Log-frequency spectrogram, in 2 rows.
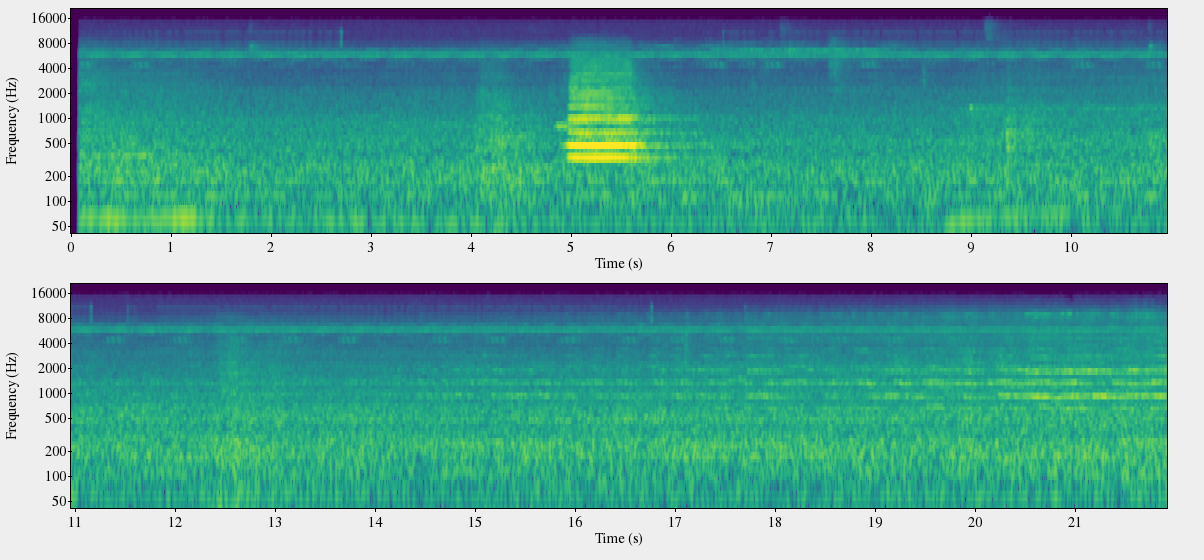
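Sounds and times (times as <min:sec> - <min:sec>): train horn blast: 0:04.8 - 0:06.5, 0:14.3 - 0:21.9.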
